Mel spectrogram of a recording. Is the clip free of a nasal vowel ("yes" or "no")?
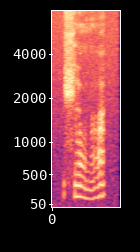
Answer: no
